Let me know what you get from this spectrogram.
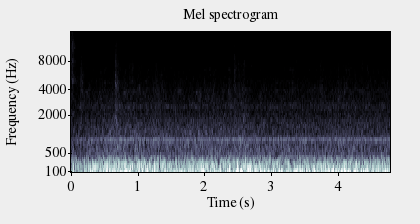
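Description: Electric train running along the track: a steady low rumble of wheels on rails, with a faint steady high whine throughout.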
